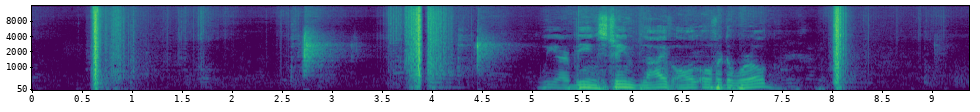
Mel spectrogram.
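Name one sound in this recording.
Pool balls clack sharply against each other.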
